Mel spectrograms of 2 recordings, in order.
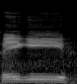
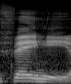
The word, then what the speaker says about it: Feige: want to live fantastic let's see here Kevin figgy Feige how do you pronounce his last name baby baby faith hey Mike Lahey with an ask Kevin Fahey okay commented that when Disney purchased Fox and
